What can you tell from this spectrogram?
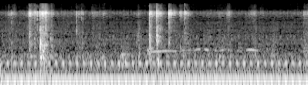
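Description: Short sharp clicks and scratches of a small tool being worked against a cardboard box, in a few quick clusters, over a steady low hum.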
